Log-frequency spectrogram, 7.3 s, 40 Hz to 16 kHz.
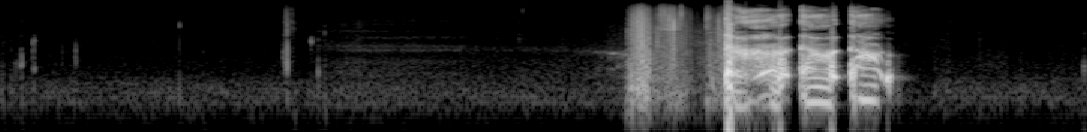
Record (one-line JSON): {"cough_length": "7.3 s", "cough_amplitude": 32768, "cough_signal_mean_std_ratio": 0.28, "survey_phase": "beta (2021-08-13 to 2022-03-07)", "age": "45-64", "gender": "Female", "wearing_mask": "No", "symptom_cough_any": true, "symptom_new_continuous_cough": true, "symptom_runny_or_blocked_nose": true, "symptom_shortness_of_breath": true, "symptom_sore_throat": true, "symptom_fatigue": true, "symptom_fever_high_temperature": true, "symptom_headache": true, "symptom_onset": "2 days", "smoker_status": "Never smoked", "respiratory_condition_asthma": false, "respiratory_condition_other": false, "recruitment_source": "Test and Trace", "submission_delay": "1 day", "covid_test_result": "Positive", "covid_test_method": "ePCR"}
